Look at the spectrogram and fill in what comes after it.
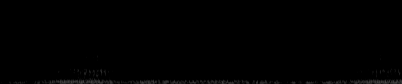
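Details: Relaxed, happy British Shorthair cat named Sabu purring: a dense low buzzing rumble, louder on one breath, softer through the next, then swelling again at the end.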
